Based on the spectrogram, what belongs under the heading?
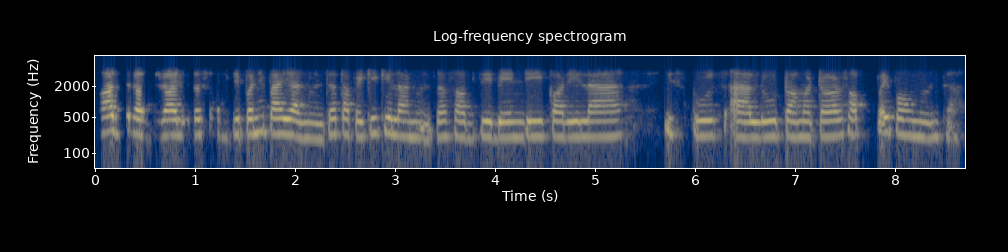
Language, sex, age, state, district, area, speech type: Nepali, female, 30-45, West Bengal, Jalpaiguri, urban, conversation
